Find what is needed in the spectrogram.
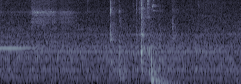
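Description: X-ray cabinet door being shut: a light click, then one thud about one and a half seconds in as the door closes.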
